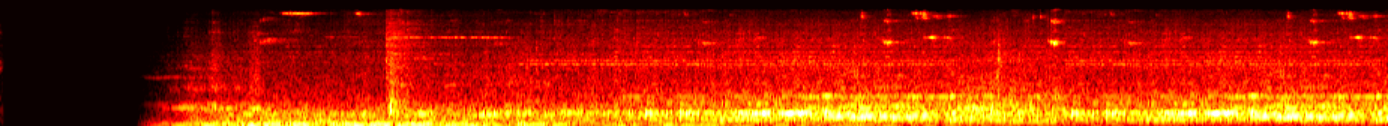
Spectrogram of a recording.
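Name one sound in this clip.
A tram rumbles along its tracks.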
